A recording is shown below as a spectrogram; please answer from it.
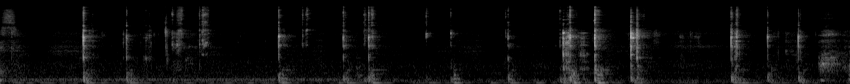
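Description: Two metal forks clinking and scraping against a plate while shredding cooked chicken, in irregular taps with a louder cluster about six seconds in.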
